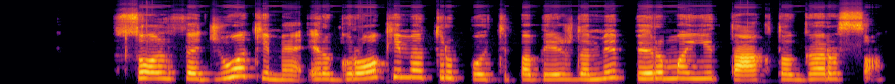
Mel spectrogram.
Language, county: Lithuanian, Alytus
